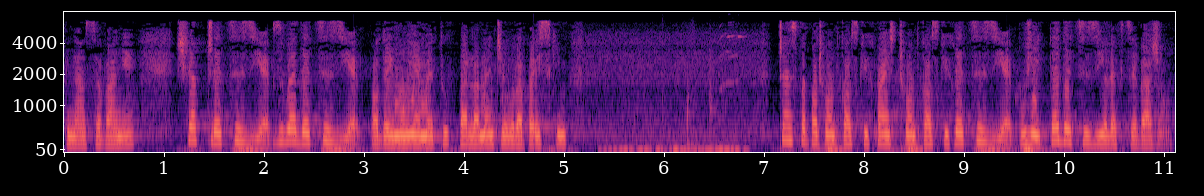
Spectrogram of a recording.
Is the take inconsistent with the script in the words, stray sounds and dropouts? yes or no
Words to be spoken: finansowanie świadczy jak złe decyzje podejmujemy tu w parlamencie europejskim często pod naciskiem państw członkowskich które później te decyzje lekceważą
yes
